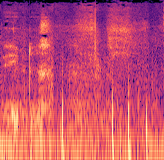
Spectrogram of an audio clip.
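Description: A man whispering faintly to himself, with a few soft, sharp clicks in between, over a low steady hum.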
